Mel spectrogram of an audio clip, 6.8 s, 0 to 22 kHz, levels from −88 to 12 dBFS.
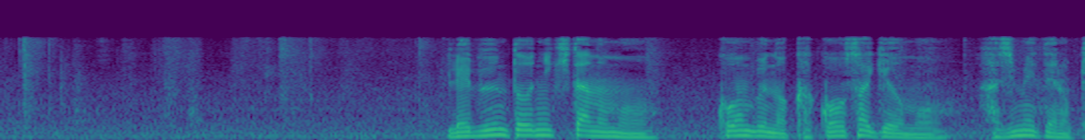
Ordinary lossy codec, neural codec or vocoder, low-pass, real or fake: none; vocoder, 44.1 kHz, 80 mel bands, Vocos; 7.2 kHz; fake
